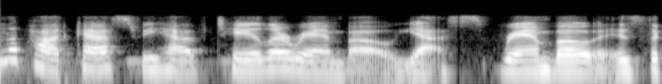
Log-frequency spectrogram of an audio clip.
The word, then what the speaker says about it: Rambo: Today on the podcast, we have Taylor Rambo. Yes, Rambo is the correct pronunciation of her last name.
